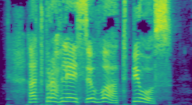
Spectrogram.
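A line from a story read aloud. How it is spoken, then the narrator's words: Shriek of helpless rage. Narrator (Russian): В бессильной ярости завизжала она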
